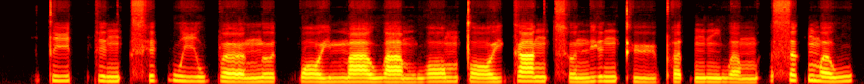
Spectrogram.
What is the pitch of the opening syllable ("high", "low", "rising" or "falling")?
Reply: rising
